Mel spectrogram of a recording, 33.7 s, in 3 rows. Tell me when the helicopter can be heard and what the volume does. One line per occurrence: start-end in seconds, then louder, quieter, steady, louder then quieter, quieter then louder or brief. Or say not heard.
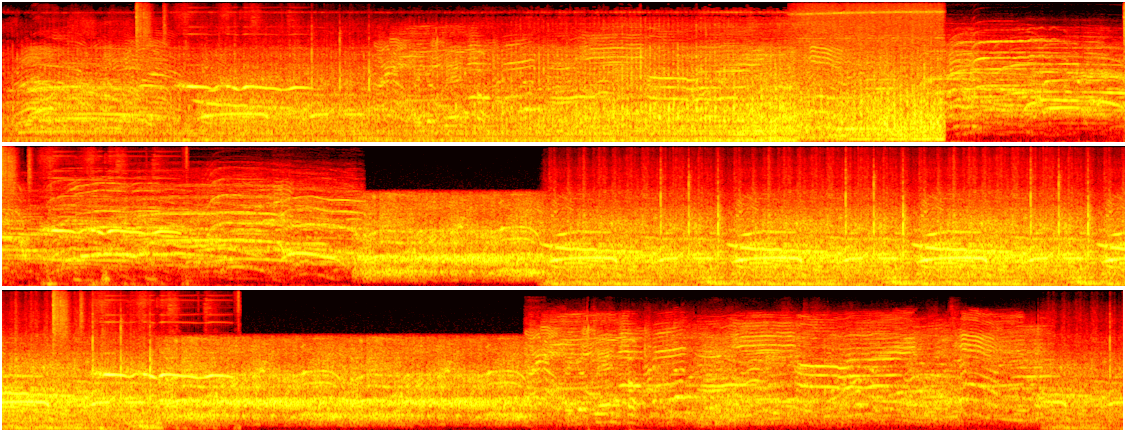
0.0-9.4 louder.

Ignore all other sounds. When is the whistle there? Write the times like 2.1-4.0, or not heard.
1.3-3.1, 11.2-13.1, 22.9-24.9.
